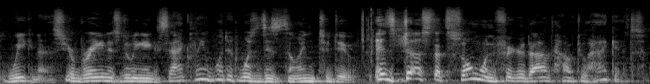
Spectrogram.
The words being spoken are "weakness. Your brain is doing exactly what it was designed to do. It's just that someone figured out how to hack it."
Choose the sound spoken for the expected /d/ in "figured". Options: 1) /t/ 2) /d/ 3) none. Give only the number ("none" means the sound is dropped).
2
